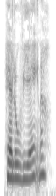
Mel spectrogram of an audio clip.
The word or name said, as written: herlovianer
